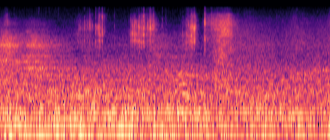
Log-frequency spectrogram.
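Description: A razor scrapes over stubble.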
